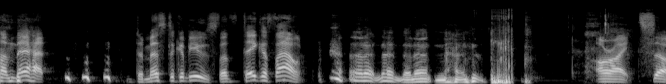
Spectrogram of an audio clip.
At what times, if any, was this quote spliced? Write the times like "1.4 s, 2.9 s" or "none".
none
